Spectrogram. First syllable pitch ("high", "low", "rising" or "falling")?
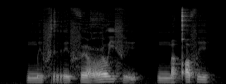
rising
